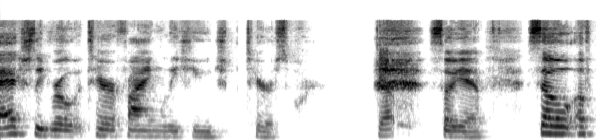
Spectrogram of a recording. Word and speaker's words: pterosaur: But that is a very huge pterosaur, which like pterodactyl, pterosaur. There is a silent P in the beginning of that, It's just like in a case big you want to scary spell bird, it.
